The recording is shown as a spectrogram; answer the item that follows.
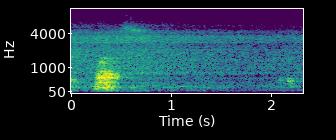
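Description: A single short spoken syllable just after the start, then quiet room tone with a steady faint hiss.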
